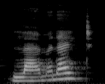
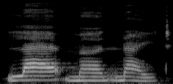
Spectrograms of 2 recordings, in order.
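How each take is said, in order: First: Said in the usual way. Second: "lemonade" slowly broken into le-mo-nade; slow syllable-by-syllable. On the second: Shown as a demonstration. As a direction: draw out each syllable of "lemonade". (đọc chậm "lemonade", tách từng âm tiết) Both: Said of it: "lưu ý cách phát âm".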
